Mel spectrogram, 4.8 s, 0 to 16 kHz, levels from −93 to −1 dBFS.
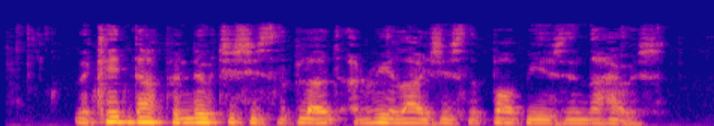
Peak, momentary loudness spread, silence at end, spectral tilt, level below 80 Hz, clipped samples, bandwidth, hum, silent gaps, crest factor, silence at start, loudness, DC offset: -6 dBFS; 12 LU; 0.4 s; -7.5 dB/octave; -48 dBFS; under 0.1%; 7.6 kHz; none; none; 18 dB; 0.5 s; -24 LUFS; under 0.1%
